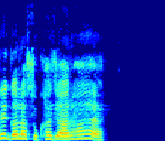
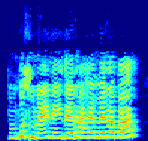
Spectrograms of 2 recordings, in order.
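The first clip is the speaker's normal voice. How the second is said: sharp scold; 5 semitones higher, 4 dB louder than usual. Acted. Mother-in-law scolds again.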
